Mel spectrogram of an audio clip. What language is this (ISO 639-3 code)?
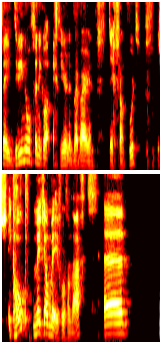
nld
